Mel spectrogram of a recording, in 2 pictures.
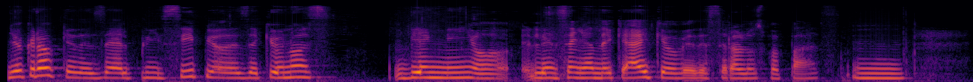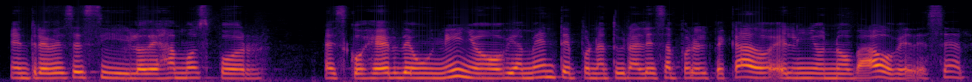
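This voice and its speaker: A young woman from Guatemala speaking as a panelist, explaining her view calmly and reasonably. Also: fairly high pitch, moderate pace. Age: young adult. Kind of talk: panel discussion.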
